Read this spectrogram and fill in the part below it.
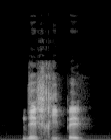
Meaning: to smooth out
- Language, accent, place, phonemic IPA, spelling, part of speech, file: French, France, Lyon, /de.fʁi.pe/, défriper, verb, LL-Q150 (fra)-défriper.wav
